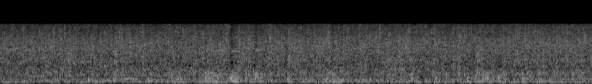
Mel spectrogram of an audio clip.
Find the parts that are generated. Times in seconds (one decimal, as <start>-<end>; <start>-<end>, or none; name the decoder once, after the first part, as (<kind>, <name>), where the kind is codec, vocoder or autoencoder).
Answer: none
